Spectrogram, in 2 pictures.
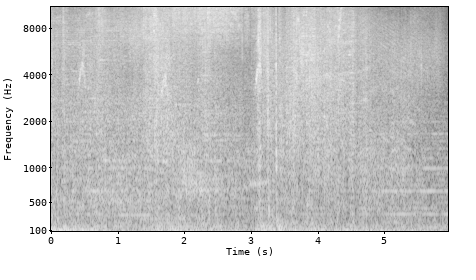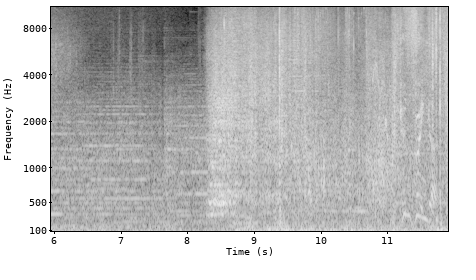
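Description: A blast from the Confringo fire spell in the Hogwarts Legacy video game erupts with heavy booms and crashing impacts inside a loud, thick wall of game sound. The noise drops away briefly partway through, then surges back.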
